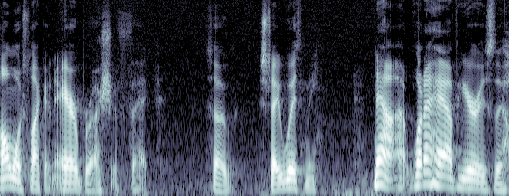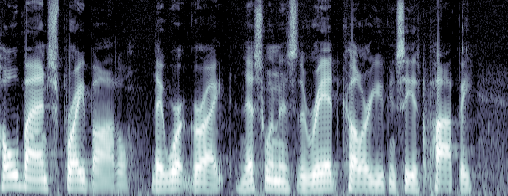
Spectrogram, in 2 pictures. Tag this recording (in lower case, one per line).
speech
